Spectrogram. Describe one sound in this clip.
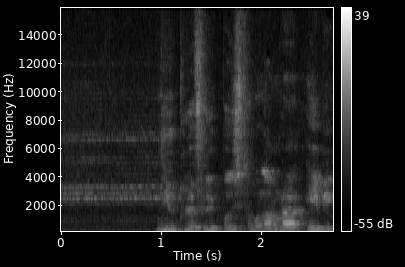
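A young man speaks clearly and with animation, close by.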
